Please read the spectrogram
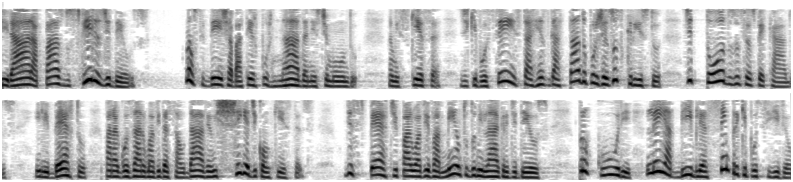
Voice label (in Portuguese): Força e Otimismo Feminino; Telemensagens 2017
